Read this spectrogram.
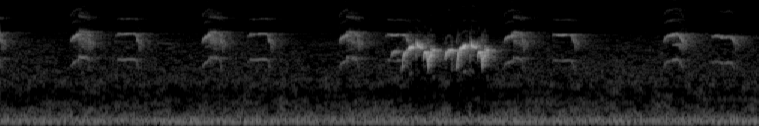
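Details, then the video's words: Wild sooty-headed bulbul making an unusual sound: a soft downslurred note repeated roughly every half second, interrupted midway by a louder burst of bubbling chirps, with a low hum underneath. "kutilang liar suara Aneh"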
